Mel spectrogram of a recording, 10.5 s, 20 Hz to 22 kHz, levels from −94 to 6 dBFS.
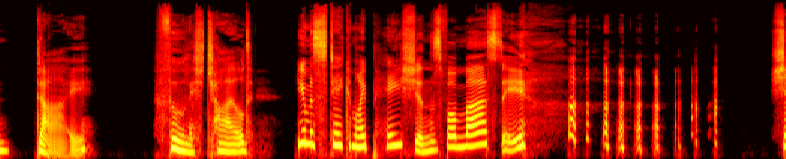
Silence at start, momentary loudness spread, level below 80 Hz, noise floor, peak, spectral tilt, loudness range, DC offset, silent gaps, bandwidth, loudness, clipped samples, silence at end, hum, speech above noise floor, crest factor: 0 s; 18 LU; -58 dBFS; -88 dBFS; 0 dBFS; -4.5 dB/octave; 7 LU; under 0.1%; none; over 20 kHz; -19 LUFS; under 0.1%; 0 s; none; 71 dB; 20 dB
